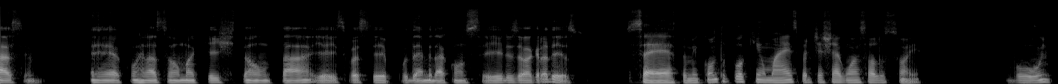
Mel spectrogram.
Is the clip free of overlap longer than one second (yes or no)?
yes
